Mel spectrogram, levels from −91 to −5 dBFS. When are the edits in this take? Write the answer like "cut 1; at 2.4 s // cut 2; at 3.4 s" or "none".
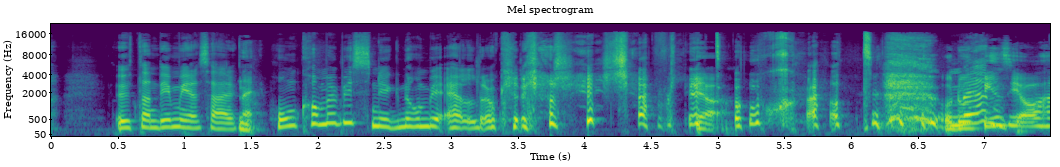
none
